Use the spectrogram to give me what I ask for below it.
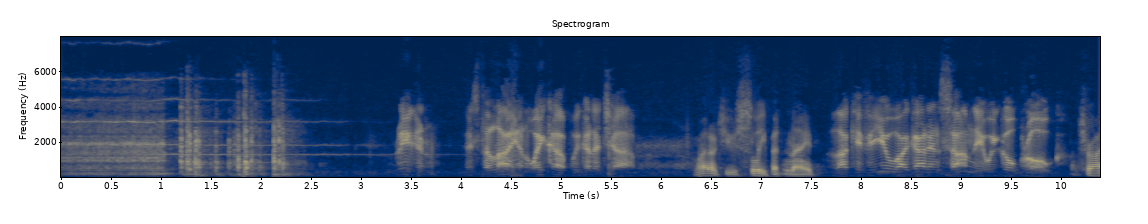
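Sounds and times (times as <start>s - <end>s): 
telephone bell ringing: 0.0s - 4.5s
speech: 4.5s - 10.3s.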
